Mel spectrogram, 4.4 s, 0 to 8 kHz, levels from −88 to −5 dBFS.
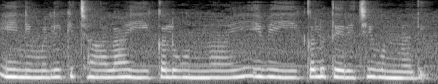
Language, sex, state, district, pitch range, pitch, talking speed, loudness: Telugu, female, Telangana, Hyderabad, 240-265 Hz, 250 Hz, 125 wpm, -14 LUFS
